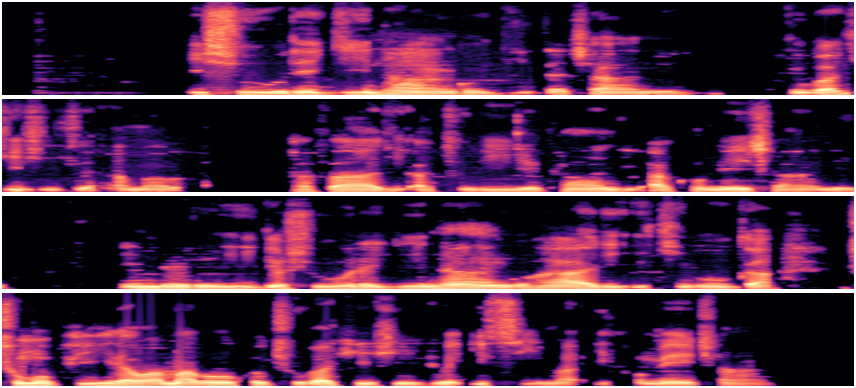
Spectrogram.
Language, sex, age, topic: Rundi, male, 18-24, education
